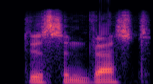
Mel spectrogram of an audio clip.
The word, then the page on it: disinvest: American English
